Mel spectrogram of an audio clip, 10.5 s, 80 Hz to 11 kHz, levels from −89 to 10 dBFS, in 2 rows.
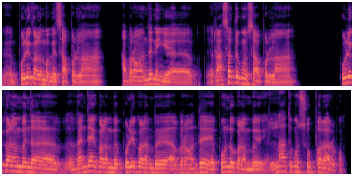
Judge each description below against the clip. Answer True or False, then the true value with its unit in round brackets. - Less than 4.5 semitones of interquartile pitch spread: False (4.8 semitones)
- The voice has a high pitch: False (135 Hz)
